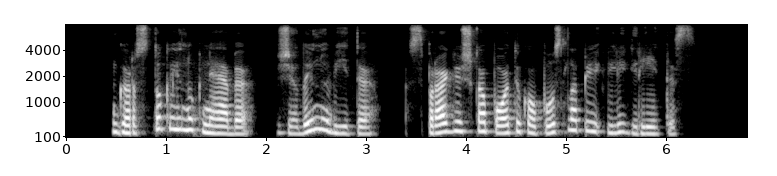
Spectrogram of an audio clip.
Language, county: Lithuanian, Šiauliai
